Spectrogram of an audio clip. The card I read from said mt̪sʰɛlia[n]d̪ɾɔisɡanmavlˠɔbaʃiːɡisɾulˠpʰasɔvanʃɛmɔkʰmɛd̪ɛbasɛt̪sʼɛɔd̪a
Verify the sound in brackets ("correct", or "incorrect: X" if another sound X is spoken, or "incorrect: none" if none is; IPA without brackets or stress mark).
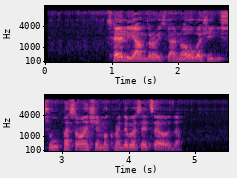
incorrect: m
